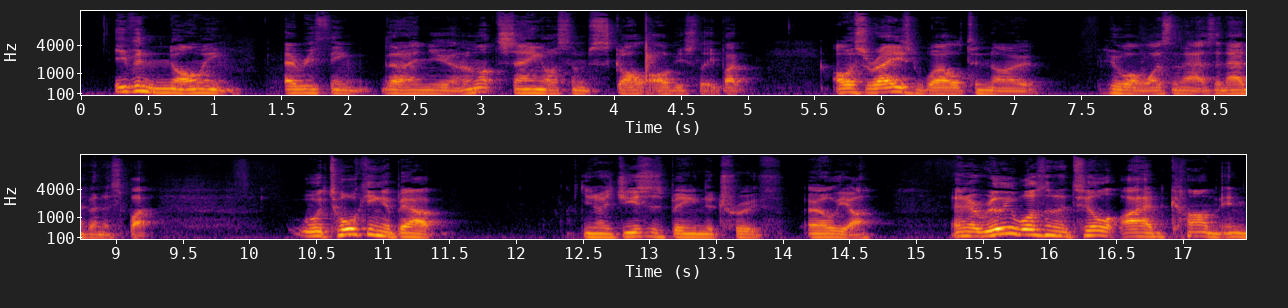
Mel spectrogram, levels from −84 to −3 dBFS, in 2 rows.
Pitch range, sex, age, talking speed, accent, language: 105-125 Hz, male, 20-39, 170 wpm, Australian, English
